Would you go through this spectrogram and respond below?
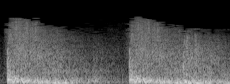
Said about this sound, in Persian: صدای انفجارهای پیهم و تیراندازی به گونه پراگنده شدت گرفت.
